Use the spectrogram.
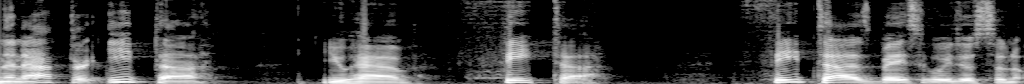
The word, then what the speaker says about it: Theta: the wordthe thta whereas Theta makes the sound as in the word thick the harder th sound thick Theta all right then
